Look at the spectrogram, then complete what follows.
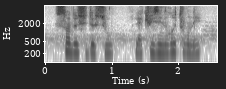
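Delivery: plain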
